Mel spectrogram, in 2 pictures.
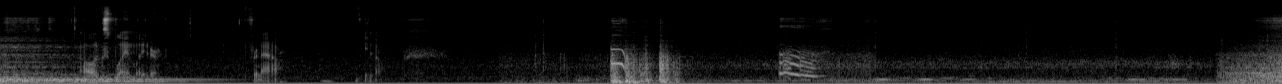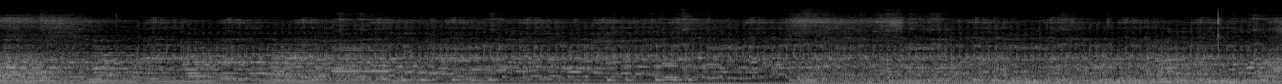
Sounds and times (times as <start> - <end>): Music: 0.0 - 2.3, 8.3 - 25.6.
